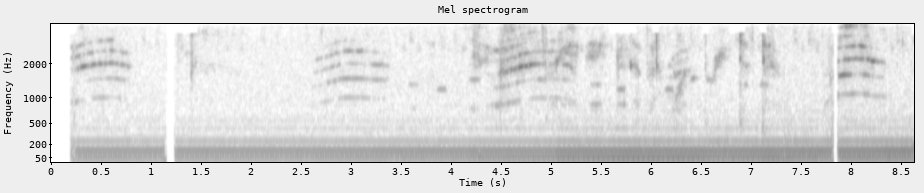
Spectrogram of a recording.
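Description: cat meowing

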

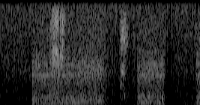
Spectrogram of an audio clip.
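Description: dog whimpering

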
